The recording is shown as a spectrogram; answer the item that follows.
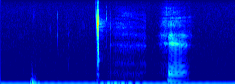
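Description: A soft low thump, then a single sharp click about a second in, followed by a short spoken 'uh' near the end.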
